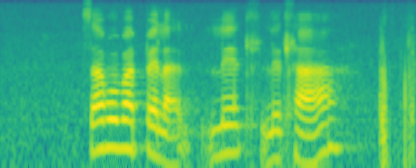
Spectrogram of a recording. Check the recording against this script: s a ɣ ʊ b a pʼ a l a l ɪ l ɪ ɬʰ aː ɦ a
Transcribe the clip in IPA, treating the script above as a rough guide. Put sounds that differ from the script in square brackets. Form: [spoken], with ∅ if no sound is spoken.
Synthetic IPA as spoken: s a ɣ ʊ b a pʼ [ɛ] l a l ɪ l ɪ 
